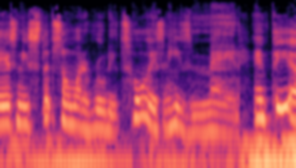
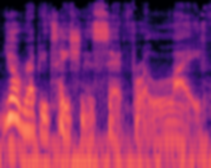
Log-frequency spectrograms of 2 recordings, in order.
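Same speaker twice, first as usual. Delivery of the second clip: deadpan friend; 10 semitones lower, 9 dB quieter than usual. Retold or imitated. Yellow Shirt deadpan low.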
